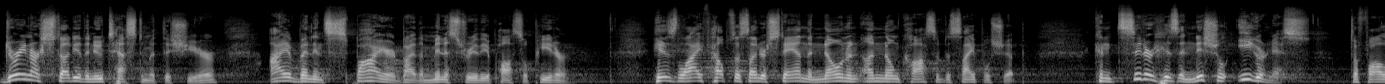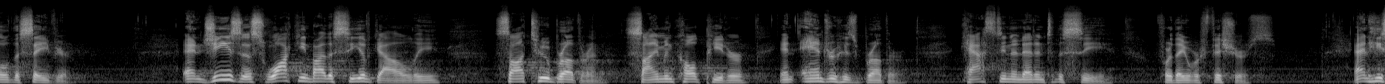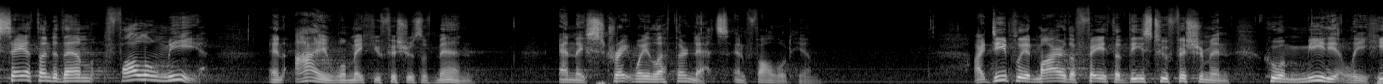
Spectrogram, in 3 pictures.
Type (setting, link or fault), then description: setting, live audience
